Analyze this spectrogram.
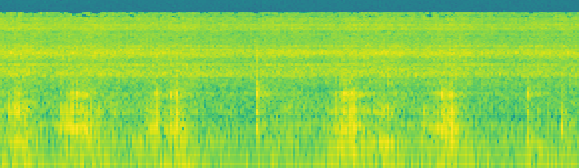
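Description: Wooden spoon stirring and scraping a thick, hot mixture of honey, butter and sweetened condensed milk in a saucepan as it cooks down toward caramel: soft, uneven swishes, with a few light clicks.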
